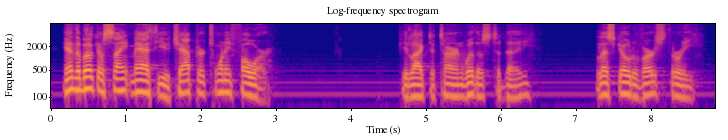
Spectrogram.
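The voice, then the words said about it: Ragged, worn-out voice. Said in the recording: “my voice is a little bit ragged”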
